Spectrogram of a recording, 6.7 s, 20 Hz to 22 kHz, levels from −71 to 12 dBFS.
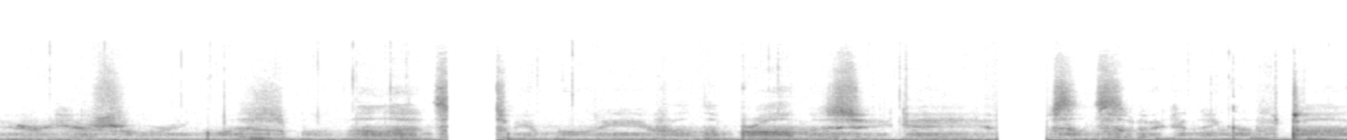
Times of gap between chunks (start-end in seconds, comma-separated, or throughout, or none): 2.23-2.48, 4.98-5.23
